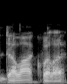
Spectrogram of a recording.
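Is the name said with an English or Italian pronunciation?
Italian. The name is said with an Italian pronunciation. The speaker calls it right. "In Italy, it's pronounced"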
